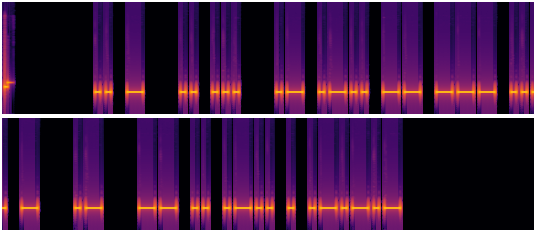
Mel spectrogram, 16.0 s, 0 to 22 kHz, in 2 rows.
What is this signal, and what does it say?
Morse code, heard as a keyed tone, about 15 wpm, 700 Hz. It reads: IT IS ALMOST A MILE.
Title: Sentences from Top 1000 Words - Review Part 4 - 15wpm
